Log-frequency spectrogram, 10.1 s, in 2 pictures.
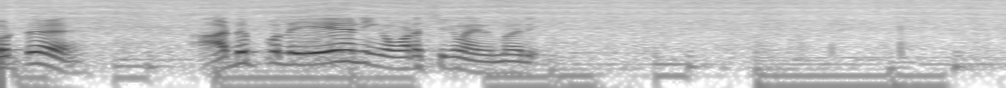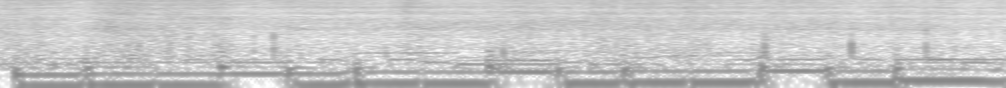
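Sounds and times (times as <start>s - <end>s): tomatoes sizzling in hot fat: 0.0s - 10.0s.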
